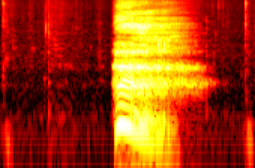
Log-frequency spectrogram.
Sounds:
Sigh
